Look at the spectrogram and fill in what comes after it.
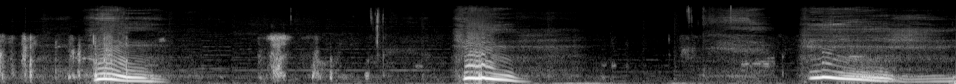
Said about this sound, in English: You know why I breathe down like that three times?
